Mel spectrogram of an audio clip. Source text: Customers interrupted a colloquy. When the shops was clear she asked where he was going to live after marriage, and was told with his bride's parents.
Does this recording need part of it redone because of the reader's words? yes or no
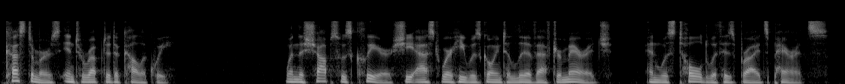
no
